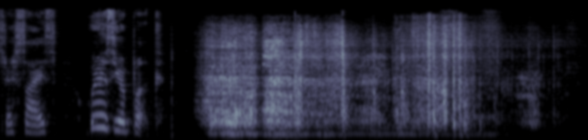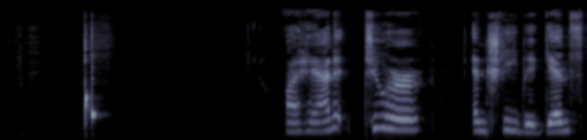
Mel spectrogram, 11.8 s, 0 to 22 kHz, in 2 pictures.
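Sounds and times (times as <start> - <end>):
speech: 0.0 - 4.7, 8.7 - 11.7
tiger roaring and growling: 2.0 - 5.6.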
